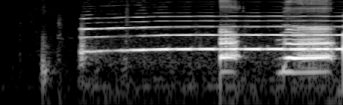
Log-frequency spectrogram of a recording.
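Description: A steady, high electronic tone starts suddenly about half a second in after a soft click and holds at one pitch, with two short extra sounds laid over it near the end.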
